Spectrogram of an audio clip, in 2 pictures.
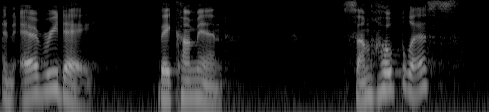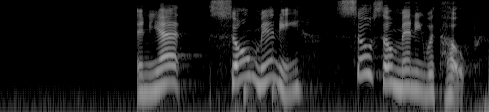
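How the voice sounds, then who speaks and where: A woman speaking earnestly and haltingly to a church congregation, in an informal, heartfelt reflection, repeating phrases for emphasis. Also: medium pitch, a bit bright. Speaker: speaker at a church service, community outreach worker. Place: large church space during a livestreamed service. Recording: reverberant hall sound.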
